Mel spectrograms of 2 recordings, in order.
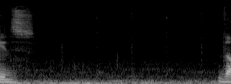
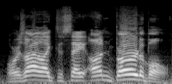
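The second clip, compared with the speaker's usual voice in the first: excited bird pun; 7 semitones higher, 10 dB louder than usual. Acted. Bird punning, building.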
